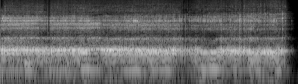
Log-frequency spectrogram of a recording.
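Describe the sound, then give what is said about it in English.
A single long, loud burp rasps on for about four seconds, deep and gravelly with a steady tone, before it stops abruptly. No talk is heard over it. “That was an impressive burp. That was very impressive.”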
